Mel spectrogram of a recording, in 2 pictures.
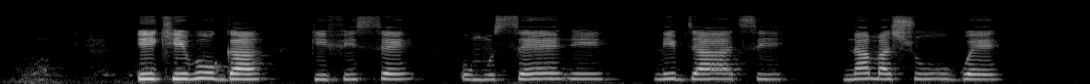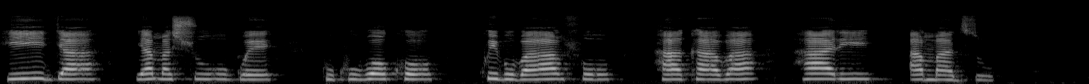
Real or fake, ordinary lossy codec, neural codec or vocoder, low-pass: fake; Opus, 64 kbps; vocoder, 22.05 kHz, 80 mel bands, Vocos; 9.9 kHz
